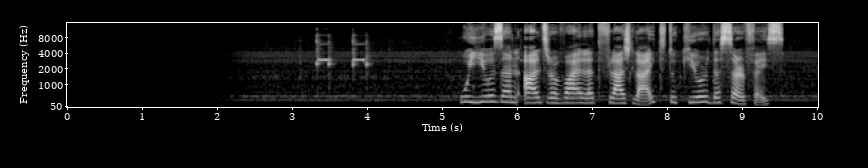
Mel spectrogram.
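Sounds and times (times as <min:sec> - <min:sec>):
steady low hum: 0:01.9 - 0:10.0.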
